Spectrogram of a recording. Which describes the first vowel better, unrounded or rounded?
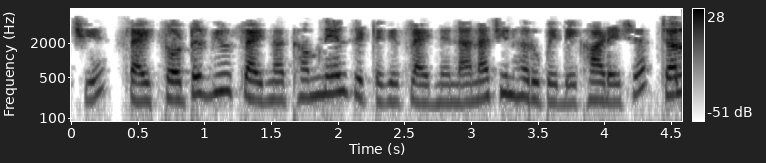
unrounded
